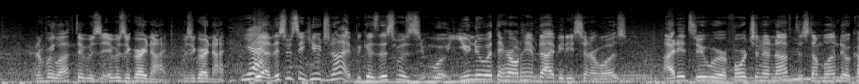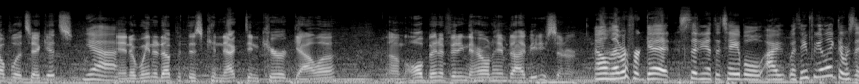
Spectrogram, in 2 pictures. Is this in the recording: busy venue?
yes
